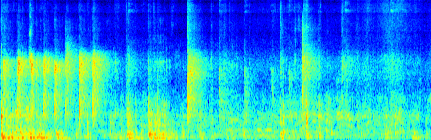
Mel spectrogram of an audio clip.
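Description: A table tennis ball clicks quickly back and forth between paddles and table in an echoing hall.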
